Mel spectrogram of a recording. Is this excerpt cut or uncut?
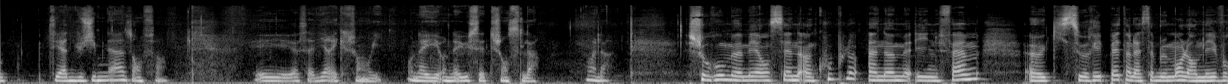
uncut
